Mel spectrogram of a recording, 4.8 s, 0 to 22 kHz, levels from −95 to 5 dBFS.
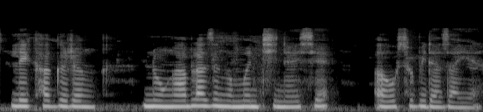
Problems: constant background noise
